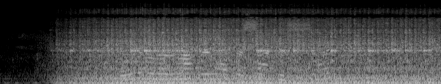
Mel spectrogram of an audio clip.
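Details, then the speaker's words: Matbro with Perkins diesel after new turbo fitted, piston issue sorted and oil refilled: engine catches, settles into an even, steady idle with no knock, running sweetly with no oil leaks. "a lot better already get out of here sounds like quite sweet a lot better yeah definitely check around no oil leaks not of anything I've touched anyway"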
